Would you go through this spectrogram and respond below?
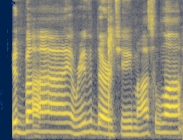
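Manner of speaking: high, taunting, jeering, mocking tone. Speaker retells soldiers mockingly saying goodbye to the group: imitating mocking soldiers. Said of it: "they kind of are mockingly saying to us".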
